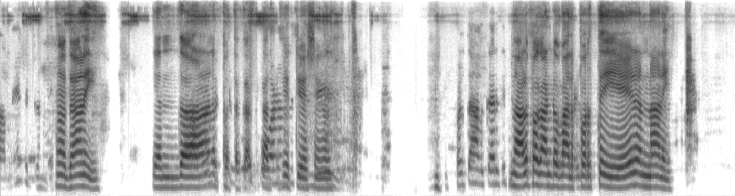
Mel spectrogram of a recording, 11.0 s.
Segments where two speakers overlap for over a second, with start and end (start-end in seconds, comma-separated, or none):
2.8-5.0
